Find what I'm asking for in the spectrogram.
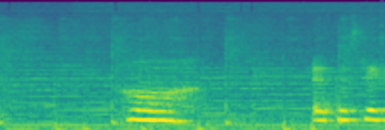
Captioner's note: nervous exhale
